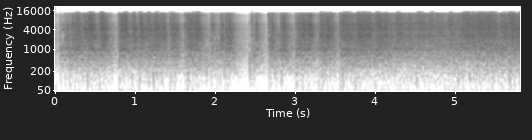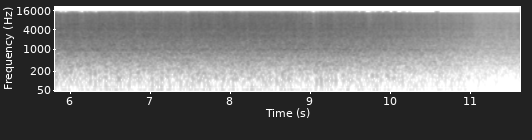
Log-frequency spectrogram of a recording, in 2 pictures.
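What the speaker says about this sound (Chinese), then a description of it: "县长广场欢喜放炮庆祝台南县市合并新界来过关" Firecrackers set off at a county government square in Tainan to celebrate the approved county-city merger: a loud, dense, continuous crackle of rapid bursts that runs the whole stretch and tapers off near the end.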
